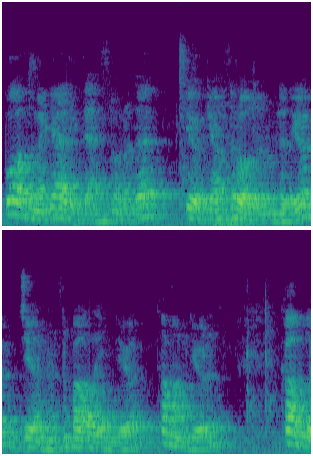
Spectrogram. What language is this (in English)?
Turkish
